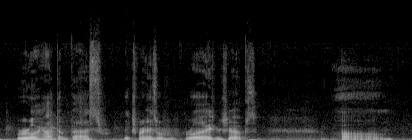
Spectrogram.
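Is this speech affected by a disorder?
Yes: quadriplegic cerebral palsy.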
